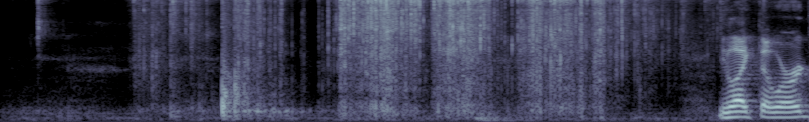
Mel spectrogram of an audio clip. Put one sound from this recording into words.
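Plastic bags rustle and crinkle.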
